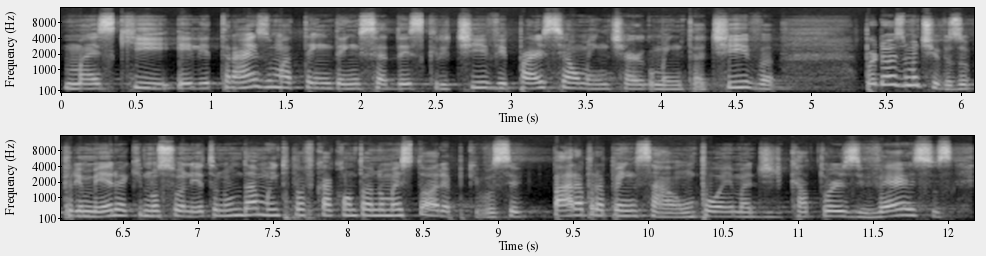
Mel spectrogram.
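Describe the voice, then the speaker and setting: A woman's voice: medium pitch, fairly quick, a little mellow, big-room sound. A literature teacher, giving a casual, chatty lesson and often asking her students if they are following. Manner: chatty, informal, asks listeners for agreement.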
